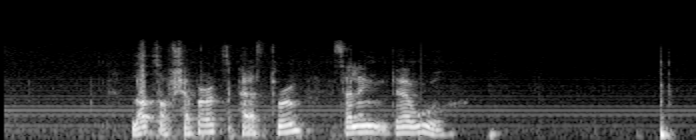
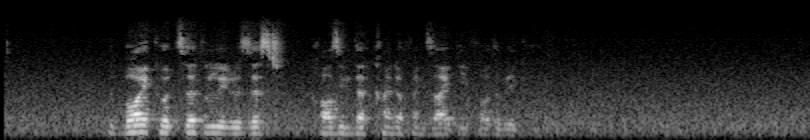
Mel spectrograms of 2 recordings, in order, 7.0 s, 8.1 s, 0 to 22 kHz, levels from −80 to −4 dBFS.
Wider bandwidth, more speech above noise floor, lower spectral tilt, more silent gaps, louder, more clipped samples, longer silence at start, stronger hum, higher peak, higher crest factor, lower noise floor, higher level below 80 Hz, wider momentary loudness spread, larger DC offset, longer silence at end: second, 7.2 kHz vs 13.5 kHz; first, 35 dB vs 21 dB; first, -7 dB/octave vs -4 dB/octave; neither; first, -15 LUFS vs -23 LUFS; neither; first, 1.3 s vs 0.05 s; neither; about the same, -2 dBFS vs -2 dBFS; second, 16 dB vs 24 dB; first, -49 dBFS vs -45 dBFS; first, -44 dBFS vs -66 dBFS; second, 21 LU vs 24 LU; neither; first, 0.25 s vs 0.05 s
